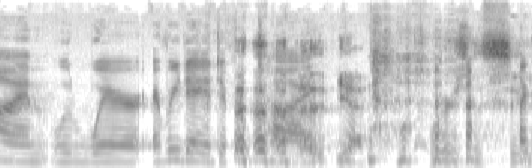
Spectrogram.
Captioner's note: laughing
